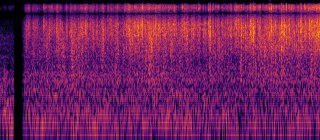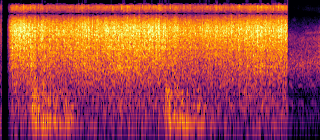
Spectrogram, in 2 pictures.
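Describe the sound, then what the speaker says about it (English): A storm roars with heavy rain and rumbling thunder under strong, ice-cold wind, loud and continuous, swelling into deeper rumbles partway through on a cross-Canada road trip in Alberta. "The wind coming out of this storm right now is ice cold."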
